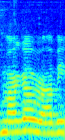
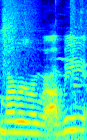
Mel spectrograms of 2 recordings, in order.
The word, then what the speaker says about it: Margot Robbie: need some farm is margot robbie your spiritual animal if i could look like margaret robbie i would sell my firstborn i think you added an extra syllable to her name am i gonna go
